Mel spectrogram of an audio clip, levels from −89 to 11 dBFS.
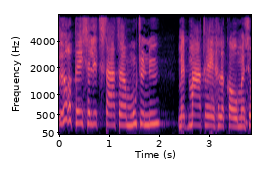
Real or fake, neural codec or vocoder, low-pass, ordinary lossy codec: fake; vocoder, 44.1 kHz, 80 mel bands, Vocos; 7.2 kHz; none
